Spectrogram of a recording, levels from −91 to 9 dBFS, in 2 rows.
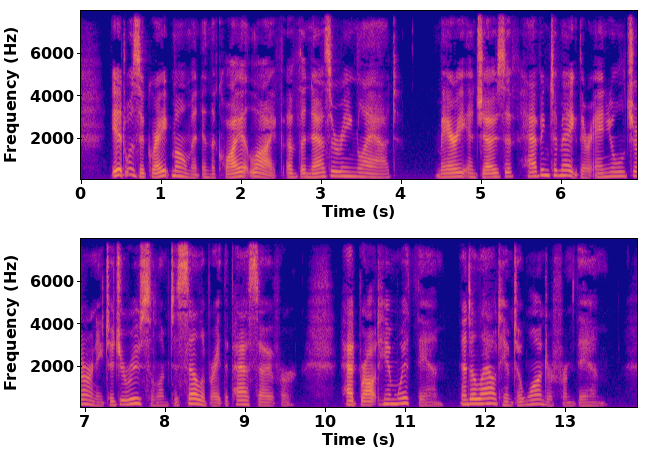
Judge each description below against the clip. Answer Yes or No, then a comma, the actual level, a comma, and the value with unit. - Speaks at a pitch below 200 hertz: Yes, medium, 185 Hz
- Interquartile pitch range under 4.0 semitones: No, average, 4.7 semitones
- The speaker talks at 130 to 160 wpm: No, average, 175 wpm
